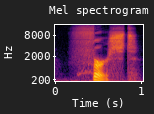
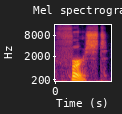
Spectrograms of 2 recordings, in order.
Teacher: you have to jump from the R sound right into the s erse earth so your tongue is curled back and up and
